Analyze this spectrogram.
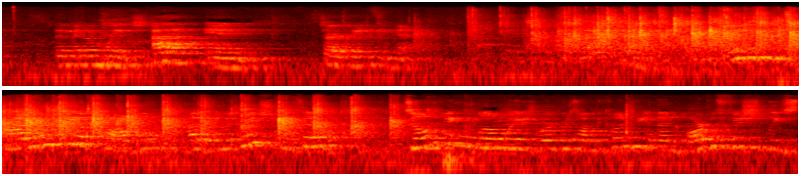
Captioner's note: applause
